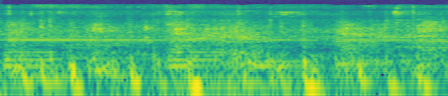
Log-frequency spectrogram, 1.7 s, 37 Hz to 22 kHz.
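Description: Horse hooves clip-clop in an uneven walking rhythm in Red Dead Redemption 2, close but soft, with a faint snort and nobody speaking over them.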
